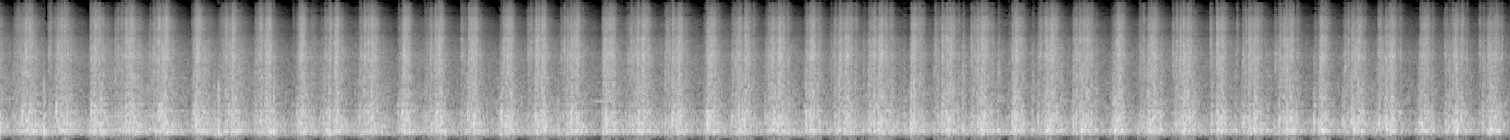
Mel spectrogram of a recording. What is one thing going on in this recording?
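A marching band of many drummers beats drums in a fast, steady rhythm.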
